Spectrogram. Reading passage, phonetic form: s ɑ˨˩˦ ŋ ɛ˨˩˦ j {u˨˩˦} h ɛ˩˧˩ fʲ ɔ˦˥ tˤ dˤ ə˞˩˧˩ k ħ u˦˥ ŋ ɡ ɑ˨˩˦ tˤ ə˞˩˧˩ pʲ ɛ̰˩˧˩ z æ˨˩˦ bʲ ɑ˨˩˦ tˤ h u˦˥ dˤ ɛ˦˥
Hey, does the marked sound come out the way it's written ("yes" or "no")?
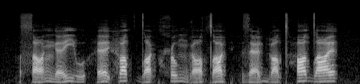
yes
